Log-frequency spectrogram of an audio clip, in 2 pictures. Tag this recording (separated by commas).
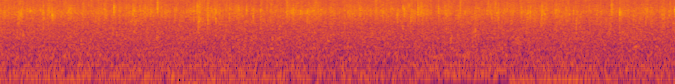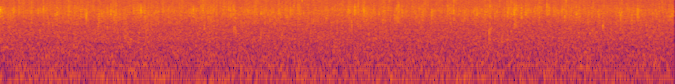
Rain, Water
